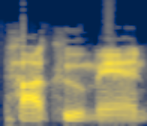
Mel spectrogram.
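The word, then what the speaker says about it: Pakkuman: together the game uh the original title was actually pronounced paku man p a kku and uh it was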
